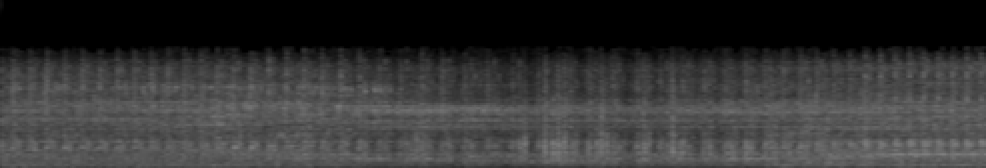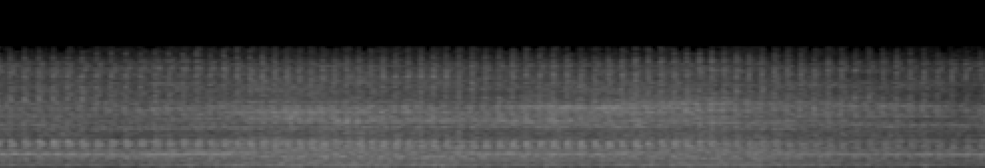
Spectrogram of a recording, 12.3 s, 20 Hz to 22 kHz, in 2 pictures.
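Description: A restored 1979 Ford Corcel II with a CHT engine idles steadily with an even, low rumble and faint mechanical clatter, continuous and close, with no voices.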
